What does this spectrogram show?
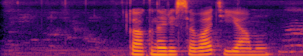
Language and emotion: Russian, neutral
